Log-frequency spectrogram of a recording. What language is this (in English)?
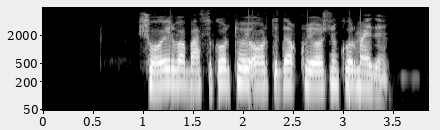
Uzbek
